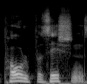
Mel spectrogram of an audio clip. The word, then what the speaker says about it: pole position: Ja, han med poleposisjon, som jeg alltid kalte det når jeg var barn, og ikke visste hvordan jeg skulle uttale ting, så pole position, som det egentlig heter, men poleposisjon, det var jo et racing-spill.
